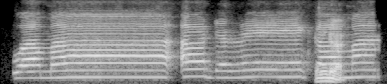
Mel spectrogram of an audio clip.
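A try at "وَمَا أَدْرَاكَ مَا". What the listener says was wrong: adre qalqalahnya harus jelas, maaf.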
